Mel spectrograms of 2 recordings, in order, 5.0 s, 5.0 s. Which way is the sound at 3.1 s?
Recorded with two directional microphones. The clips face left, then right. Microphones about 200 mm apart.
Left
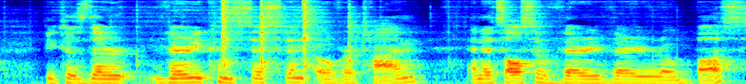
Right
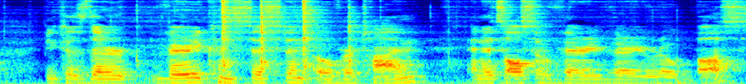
30° left (ahead or behind).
